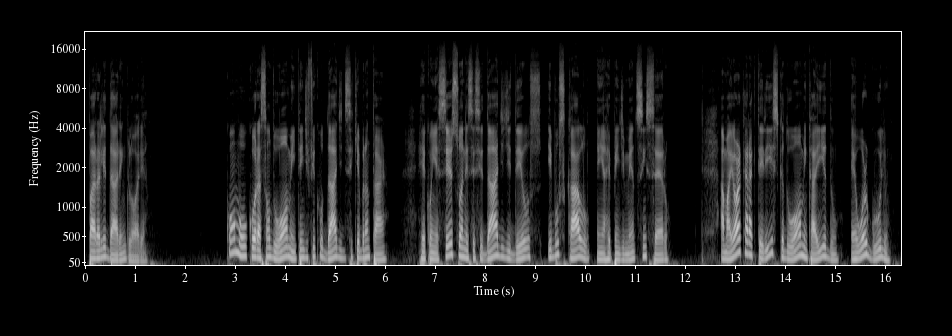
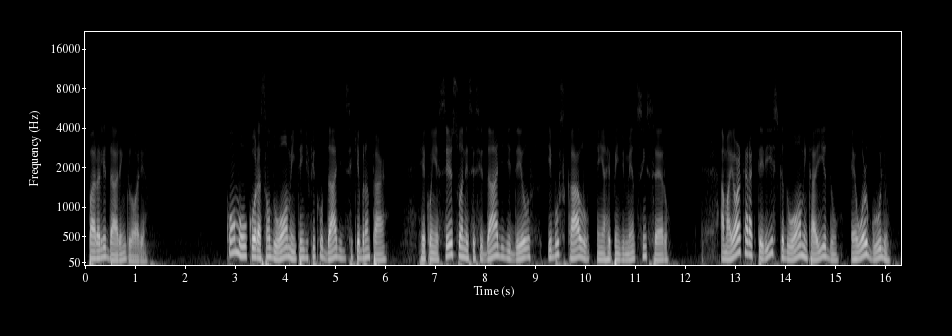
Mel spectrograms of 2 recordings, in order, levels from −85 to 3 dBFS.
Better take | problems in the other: first | muffled; very; fading above 2 kHz

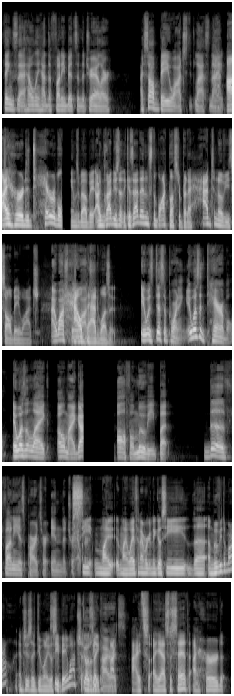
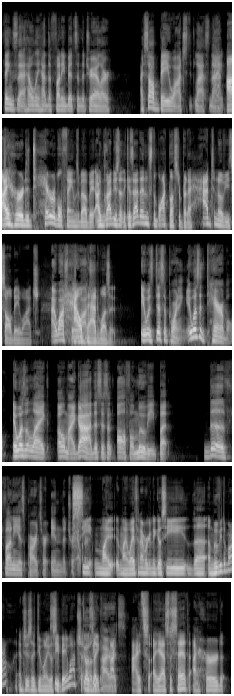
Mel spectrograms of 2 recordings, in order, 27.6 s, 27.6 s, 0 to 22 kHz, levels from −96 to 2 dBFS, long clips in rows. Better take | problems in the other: second | audio cutting out; at 6 s and at 15 s for 0.5 s

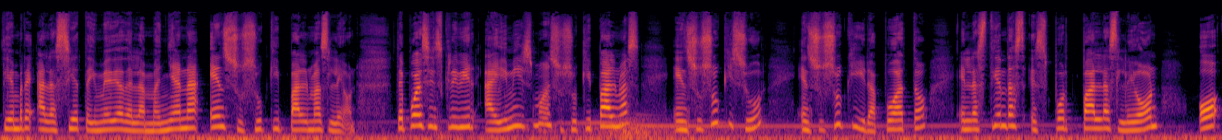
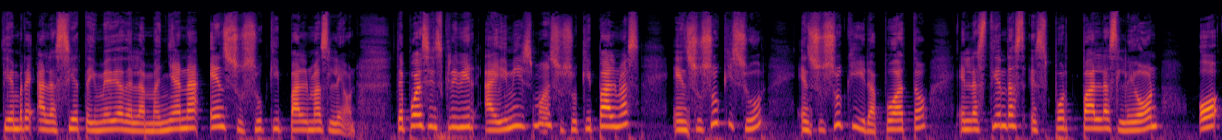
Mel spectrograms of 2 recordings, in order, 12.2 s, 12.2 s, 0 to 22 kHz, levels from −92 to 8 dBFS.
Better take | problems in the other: second | low rumble; faint; throughout; 20 dB below the speech

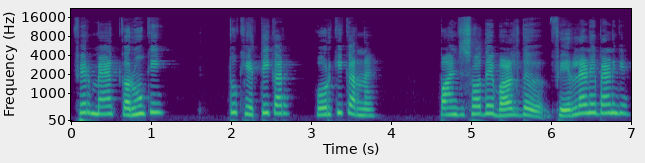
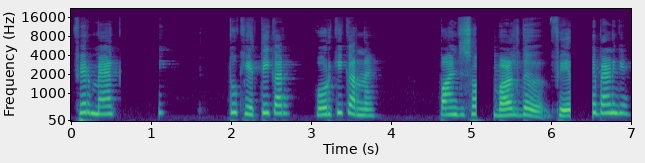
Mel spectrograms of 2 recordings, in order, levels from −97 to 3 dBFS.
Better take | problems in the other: first | audio cutting out; at 0.5 s, at 5 s and at 6 s

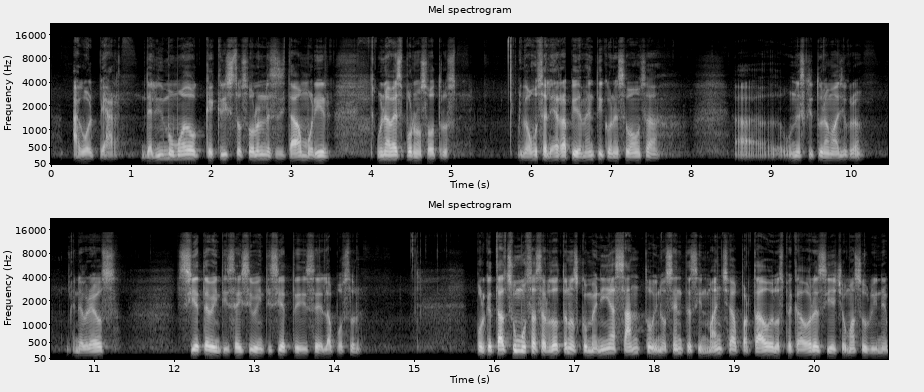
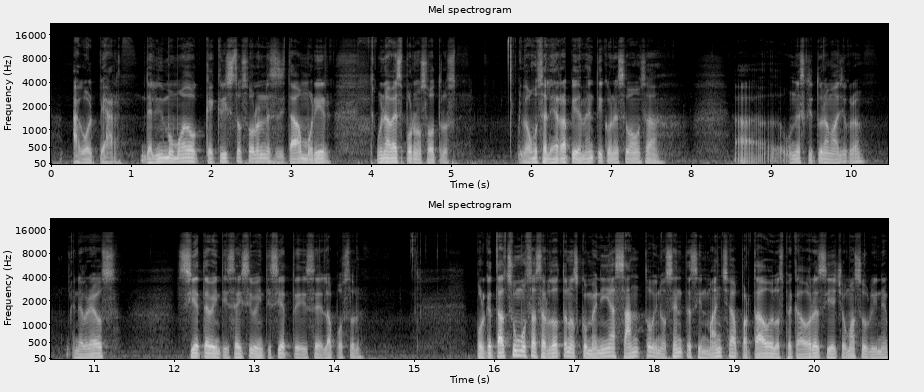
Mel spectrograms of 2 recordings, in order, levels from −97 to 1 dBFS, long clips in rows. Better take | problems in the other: second | thin; somewhat; fading below 250 Hz

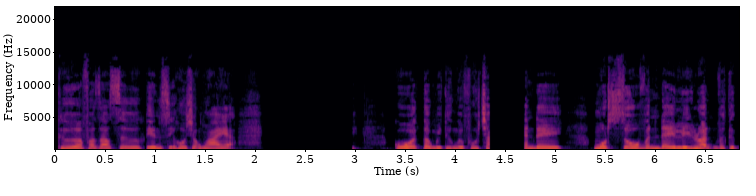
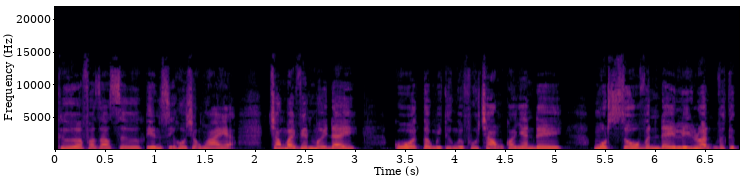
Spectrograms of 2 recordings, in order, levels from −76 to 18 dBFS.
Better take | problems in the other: second | audio cutting out; at 2 s for 1 s and at 4.5 s

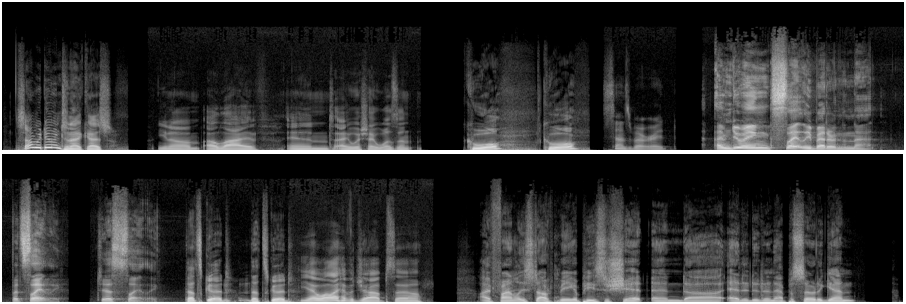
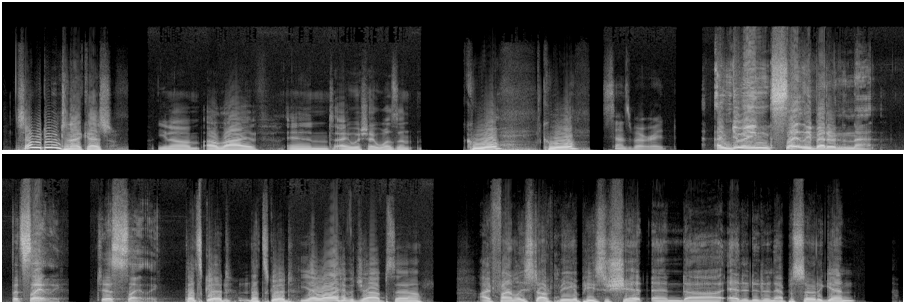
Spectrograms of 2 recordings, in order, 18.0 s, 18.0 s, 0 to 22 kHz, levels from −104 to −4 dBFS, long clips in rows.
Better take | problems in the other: first | distortion; heavy; 8 dB below the speech

